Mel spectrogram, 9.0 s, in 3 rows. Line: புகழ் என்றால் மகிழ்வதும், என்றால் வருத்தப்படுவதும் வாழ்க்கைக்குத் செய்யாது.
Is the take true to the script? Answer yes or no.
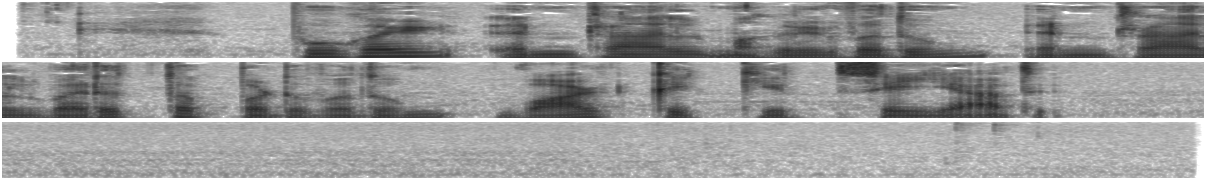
yes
